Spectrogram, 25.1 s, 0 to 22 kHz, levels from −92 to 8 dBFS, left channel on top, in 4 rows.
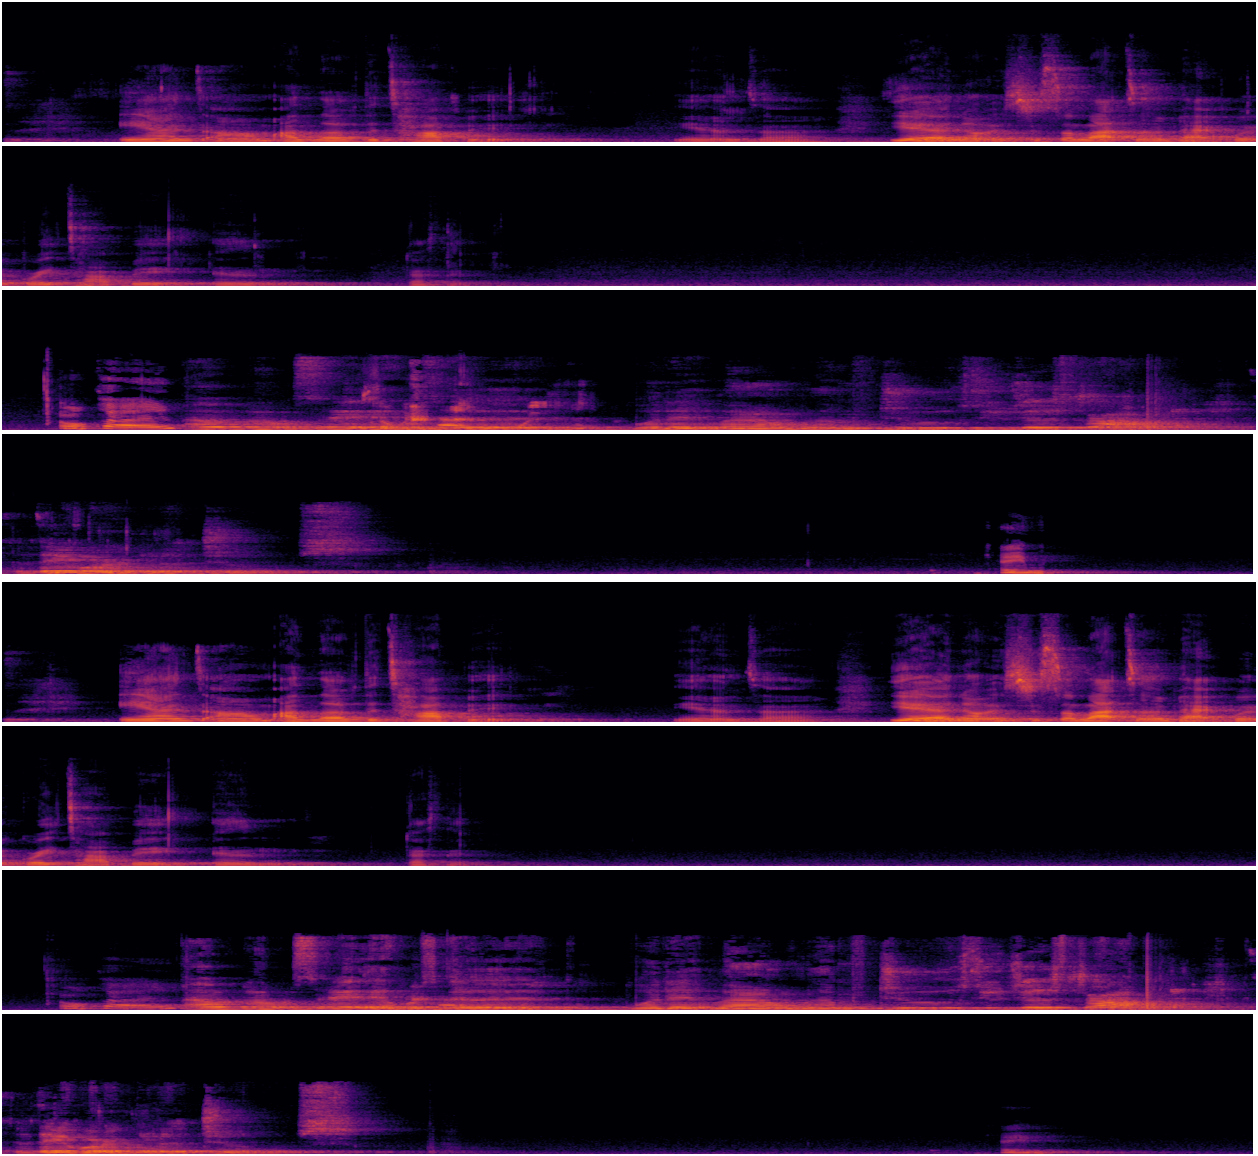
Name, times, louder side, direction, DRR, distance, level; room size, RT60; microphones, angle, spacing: voice 1, 0.6-2.6 3.4-7.7 8.3-8.6, right 3 dB, 20° right, 7 dB, 0.4 m, -32 dB
voice 2, 12.8-13.4 14.4-15.3 23.8-24.0, left 9 dB, 85° left, 16 dB, 0.3 m, -34 dB
voice 3, 13.4-15.3 15.7-20.6, right 1 dB, 60° right, 5 dB, 1.1 m, -33 dB
10.5 x 4.0 x 7.2 m, 1.4 s
head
